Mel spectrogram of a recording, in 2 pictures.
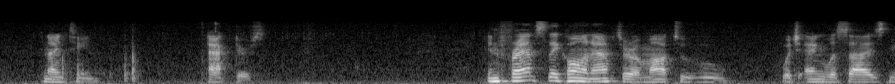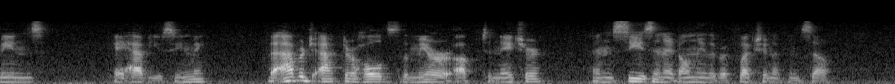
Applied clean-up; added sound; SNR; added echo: none; none; none; none.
